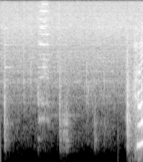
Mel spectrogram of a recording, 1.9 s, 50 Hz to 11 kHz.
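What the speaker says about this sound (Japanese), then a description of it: "まずひき肉 80g くらい炒めます" About 80 g of ground meat sizzles in a frying pan, giving a soft, continuous frying hiss with a brief louder burst near the end and no voices.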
